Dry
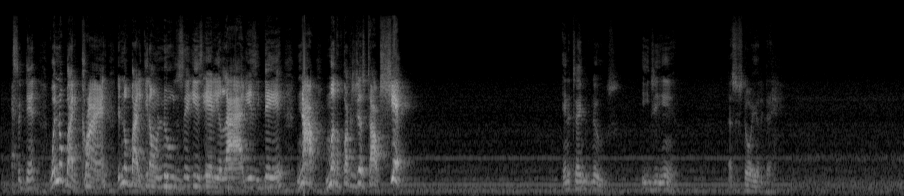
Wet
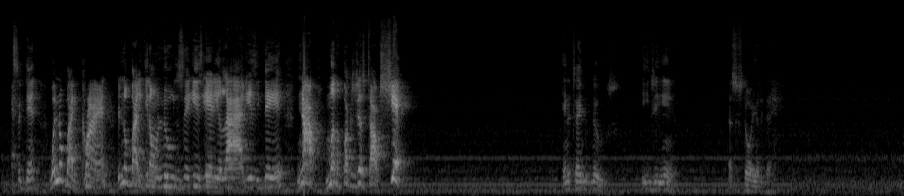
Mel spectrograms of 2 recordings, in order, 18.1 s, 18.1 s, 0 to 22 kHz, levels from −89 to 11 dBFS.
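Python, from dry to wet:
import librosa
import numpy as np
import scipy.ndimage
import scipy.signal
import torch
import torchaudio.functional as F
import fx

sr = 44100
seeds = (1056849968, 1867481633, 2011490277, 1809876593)

y = fx.lowpass(x, sr, hz=2300.0, slope=12, at=(0.83, 2.37), fade=0.02)
y = y * 10.0 ** (-9.0 / 20.0)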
